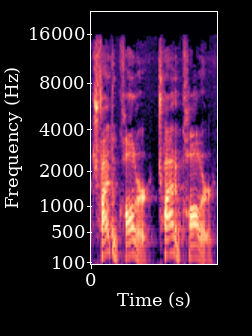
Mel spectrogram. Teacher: Podemos omitir esa H. · Term: la H omitida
